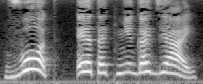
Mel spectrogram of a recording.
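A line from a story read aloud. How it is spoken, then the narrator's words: Shouted. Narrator (Russian): закричал Вега судье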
